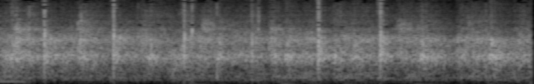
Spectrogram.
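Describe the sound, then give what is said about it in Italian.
Audience applause for an absent teacher, Professor Angelita Mingano, fills the whole stretch: a dense, steady patter of many hands clapping at once, fairly loud and even, with a few sharper claps standing out. No one speaks. “Vabbè, facciamo un applauso anche a lei, che non è presente.”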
